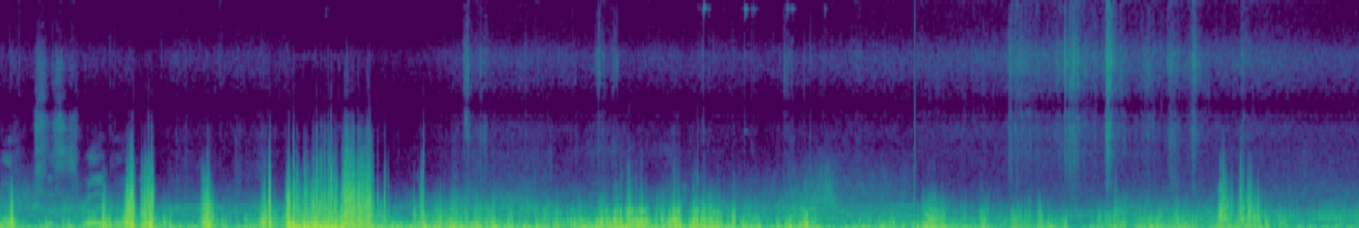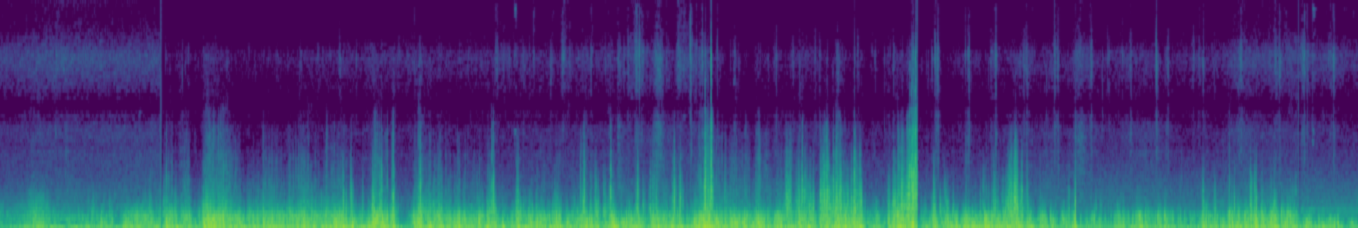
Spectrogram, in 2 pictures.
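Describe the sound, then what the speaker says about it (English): Strong wind from a dust storm in the badlands buffets the microphone in loud, continuous gusts, with a voice speaking intermittently beneath the roar. "It's super windy, but there's a dust storm."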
